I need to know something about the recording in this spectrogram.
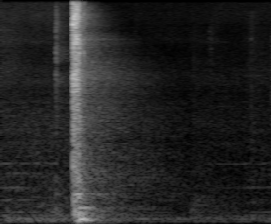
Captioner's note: slam!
